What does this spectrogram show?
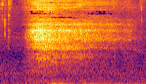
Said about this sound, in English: Go ahead and breathe it on in now.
